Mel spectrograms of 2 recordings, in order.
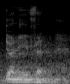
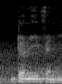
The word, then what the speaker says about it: don't even: In American English, when a word or a syllable ends in "nt," it's common to just pronounce the "n."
